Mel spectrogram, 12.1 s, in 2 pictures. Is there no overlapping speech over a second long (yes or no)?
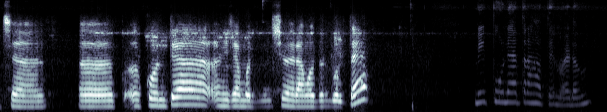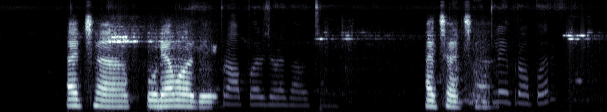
yes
